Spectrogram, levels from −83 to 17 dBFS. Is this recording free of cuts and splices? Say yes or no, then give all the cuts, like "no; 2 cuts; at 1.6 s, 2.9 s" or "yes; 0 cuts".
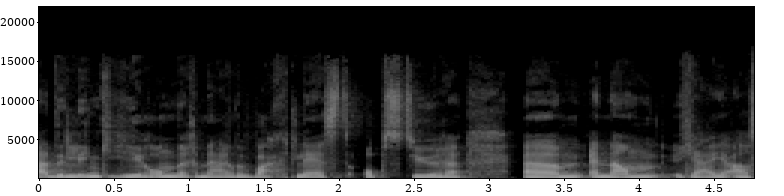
yes; 0 cuts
